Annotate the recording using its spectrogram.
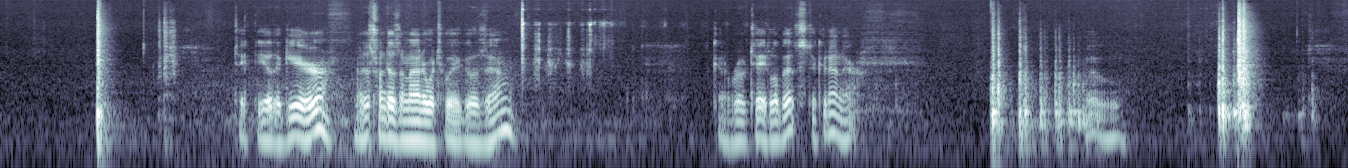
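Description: Small metal parts click sharply as they are handled.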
